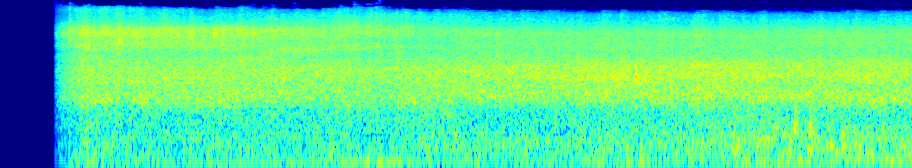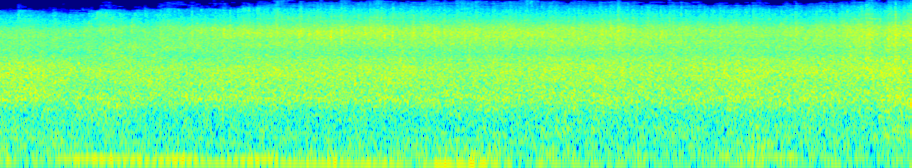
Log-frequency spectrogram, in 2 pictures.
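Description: Small garden-pond waterfall splashing steadily into the pond, an even rushing of water.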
